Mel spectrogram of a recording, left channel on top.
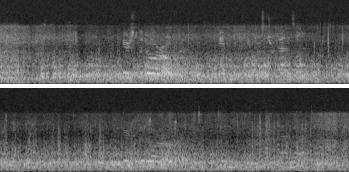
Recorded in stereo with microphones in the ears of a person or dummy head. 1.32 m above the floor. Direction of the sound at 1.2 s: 60° left (ahead or behind).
